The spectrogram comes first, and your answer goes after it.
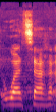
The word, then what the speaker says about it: Oaxaca: Pero No, el otro en es nuestra región Oaxaca. se lee Oaxaca. Oaxaca. Pero es Oaxaca. No, es Oaxaca. Ajá. Y alguien tiene que decirme, yo dije, ¿Oaxaca?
